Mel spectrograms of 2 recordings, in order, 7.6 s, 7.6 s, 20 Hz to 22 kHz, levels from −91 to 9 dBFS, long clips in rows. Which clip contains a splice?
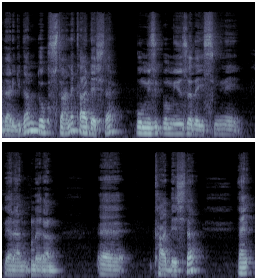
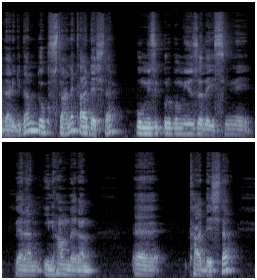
first; 2 cuts; at 2.4 s, 4.2 s

